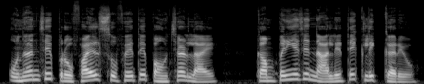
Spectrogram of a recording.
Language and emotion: Sindhi, neutral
